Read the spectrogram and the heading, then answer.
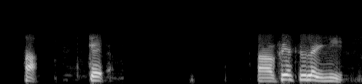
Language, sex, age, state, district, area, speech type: Manipuri, male, 18-30, Manipur, Kangpokpi, urban, conversation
